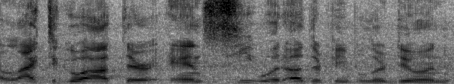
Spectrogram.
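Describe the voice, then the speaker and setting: This man's voice sits fairly high, with ordinary pitch variation. There is noticeable background noise. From Mexican-American community, US Southwest. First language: Spanish. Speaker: actor and poet. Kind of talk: interview. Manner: halting, many fillers and repeats.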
